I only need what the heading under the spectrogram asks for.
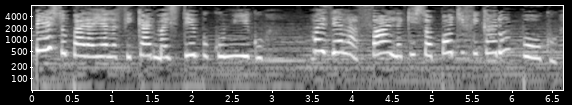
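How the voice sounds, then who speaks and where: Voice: very high voice, measured pace. A performer playing a sweet, earnest little girl in an audio novel. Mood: innocent, wistful. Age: child character. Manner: innocent, earnest. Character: sweet little girl missing her dead mother. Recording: music behind the voice.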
